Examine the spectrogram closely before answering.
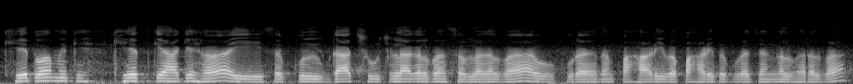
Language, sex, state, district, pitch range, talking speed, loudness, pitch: Hindi, male, Bihar, Gopalganj, 120-140 Hz, 175 wpm, -16 LUFS, 125 Hz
